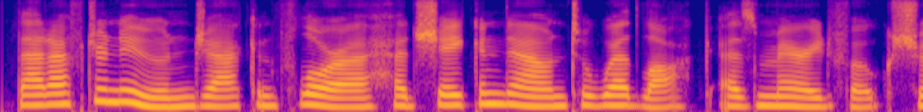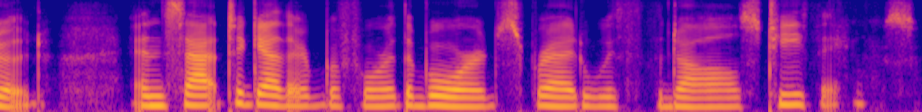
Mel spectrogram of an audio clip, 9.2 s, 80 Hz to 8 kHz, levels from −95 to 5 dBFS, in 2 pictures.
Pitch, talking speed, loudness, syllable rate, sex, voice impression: 205 Hz, 170 wpm, -17 LUFS, 4.2 syllables/s, female, feminine, slightly adult-like, slightly refreshing, sincere, slightly friendly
